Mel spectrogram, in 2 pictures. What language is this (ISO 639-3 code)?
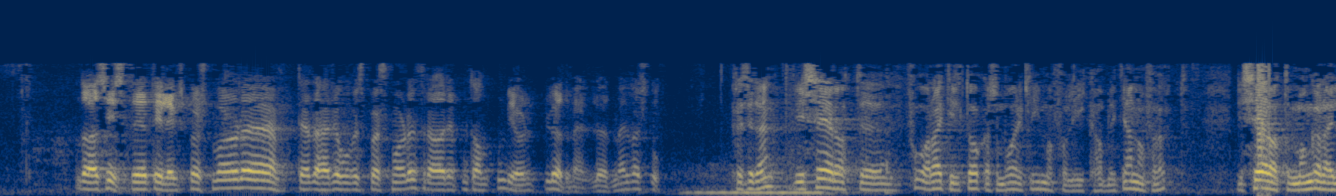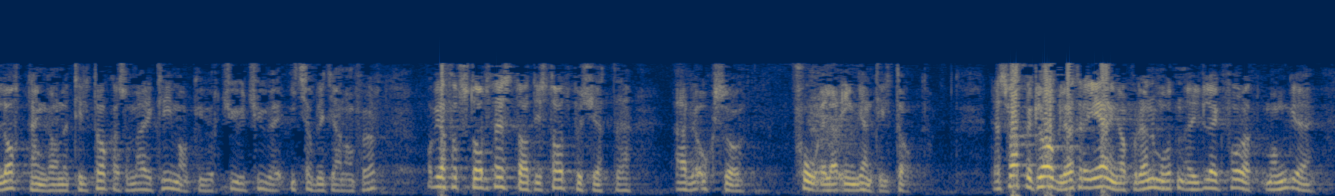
nno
